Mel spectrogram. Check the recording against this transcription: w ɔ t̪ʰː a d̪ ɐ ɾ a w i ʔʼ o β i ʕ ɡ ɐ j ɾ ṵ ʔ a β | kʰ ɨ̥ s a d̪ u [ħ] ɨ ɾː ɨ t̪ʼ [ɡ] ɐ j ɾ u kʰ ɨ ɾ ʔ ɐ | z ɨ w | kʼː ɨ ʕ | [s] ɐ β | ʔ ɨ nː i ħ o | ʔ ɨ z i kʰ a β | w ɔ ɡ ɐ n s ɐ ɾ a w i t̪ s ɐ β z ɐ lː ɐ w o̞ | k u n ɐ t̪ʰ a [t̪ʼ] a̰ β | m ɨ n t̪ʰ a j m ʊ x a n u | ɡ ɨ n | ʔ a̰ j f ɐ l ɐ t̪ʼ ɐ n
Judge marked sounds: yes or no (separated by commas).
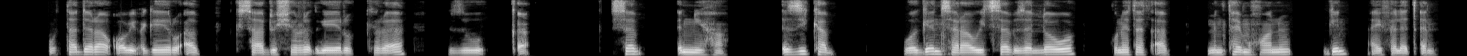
no, yes, yes, no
